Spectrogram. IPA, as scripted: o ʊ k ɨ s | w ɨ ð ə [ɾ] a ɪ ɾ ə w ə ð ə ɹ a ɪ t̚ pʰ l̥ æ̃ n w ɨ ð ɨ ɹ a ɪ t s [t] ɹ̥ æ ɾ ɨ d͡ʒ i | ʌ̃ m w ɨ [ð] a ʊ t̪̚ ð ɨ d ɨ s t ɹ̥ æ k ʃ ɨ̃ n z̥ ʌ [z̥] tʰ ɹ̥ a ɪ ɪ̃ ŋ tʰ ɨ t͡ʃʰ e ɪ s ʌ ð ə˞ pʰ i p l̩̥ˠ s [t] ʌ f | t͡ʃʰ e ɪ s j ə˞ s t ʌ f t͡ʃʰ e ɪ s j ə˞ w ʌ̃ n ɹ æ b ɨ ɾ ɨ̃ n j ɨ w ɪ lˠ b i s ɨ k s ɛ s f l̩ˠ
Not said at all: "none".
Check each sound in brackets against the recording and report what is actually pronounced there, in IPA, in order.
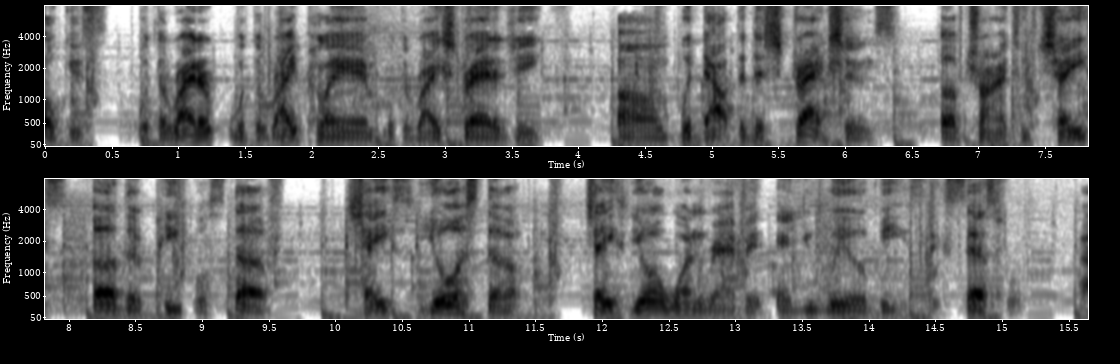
ɹ, t, θ, v̥, t

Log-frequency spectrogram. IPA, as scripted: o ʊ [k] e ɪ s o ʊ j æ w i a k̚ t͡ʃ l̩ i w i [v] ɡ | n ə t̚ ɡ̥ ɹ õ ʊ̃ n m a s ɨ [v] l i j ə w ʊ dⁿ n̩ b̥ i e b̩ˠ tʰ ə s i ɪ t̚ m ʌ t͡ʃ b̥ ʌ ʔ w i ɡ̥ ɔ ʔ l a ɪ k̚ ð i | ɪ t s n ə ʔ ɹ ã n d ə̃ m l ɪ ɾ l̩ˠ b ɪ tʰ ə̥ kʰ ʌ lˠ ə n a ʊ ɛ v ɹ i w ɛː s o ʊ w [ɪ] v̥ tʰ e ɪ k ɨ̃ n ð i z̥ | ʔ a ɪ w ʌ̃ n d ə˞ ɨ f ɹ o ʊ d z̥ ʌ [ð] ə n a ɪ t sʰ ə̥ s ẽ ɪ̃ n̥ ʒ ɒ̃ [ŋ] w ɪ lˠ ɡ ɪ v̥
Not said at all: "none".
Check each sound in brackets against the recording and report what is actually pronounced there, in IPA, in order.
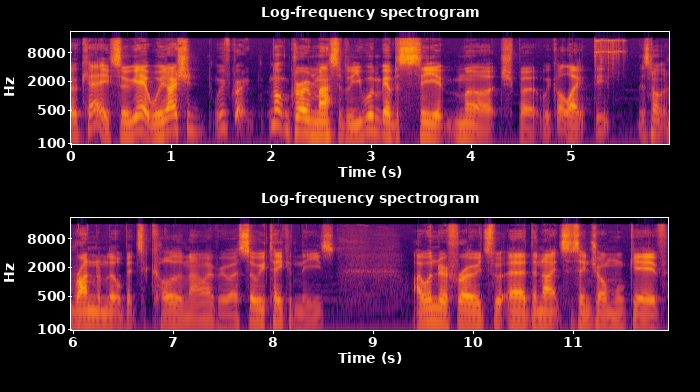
kʰ, v, v, i, ð, n

